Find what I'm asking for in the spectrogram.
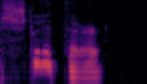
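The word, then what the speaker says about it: sliotar: This is what it looks like, and basically you have to get this ball, called a slither, that's S-L-I-O-T-A-R, so it's not spelt the way it's pronounced.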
